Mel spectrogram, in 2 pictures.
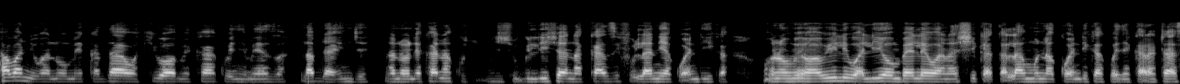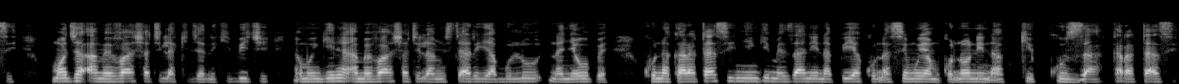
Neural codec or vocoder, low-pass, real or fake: none; 7.2 kHz; real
